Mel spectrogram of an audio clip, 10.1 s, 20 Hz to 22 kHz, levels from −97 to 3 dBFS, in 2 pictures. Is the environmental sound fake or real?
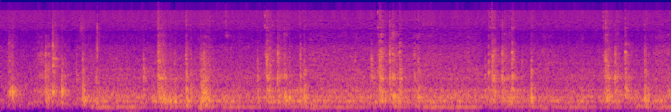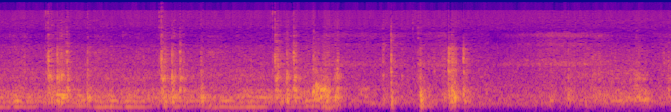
real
